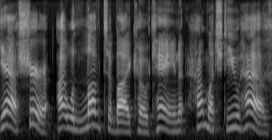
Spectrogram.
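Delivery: mechanical robot-like delivery, high pitch. Retelling own stiff answer to a dealer: imitating own robotic voice. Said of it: "sounded like a robot".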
